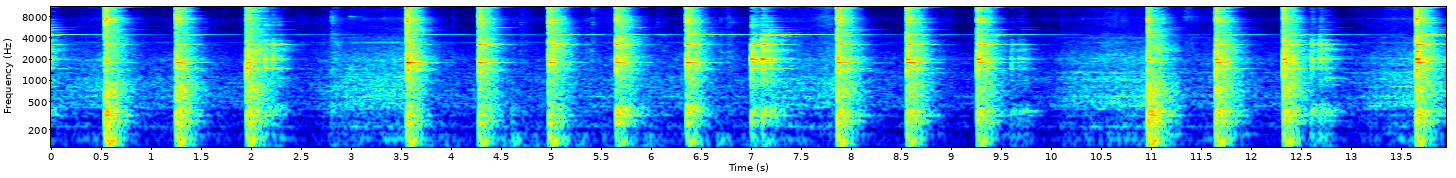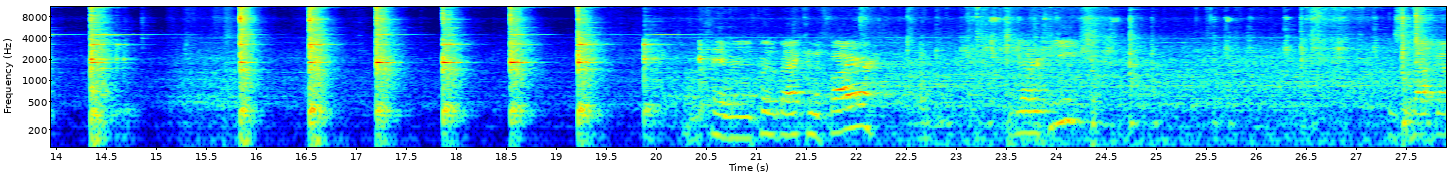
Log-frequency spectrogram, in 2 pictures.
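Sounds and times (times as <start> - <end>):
hammer striking metal on anvil: 0.0 - 2.6, 3.6 - 10.0, 11.0 - 13.0, 13.6 - 15.0, 15.8 - 20.6.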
